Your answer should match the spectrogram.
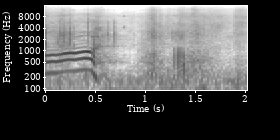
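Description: A man's drawn-out, rising "ohh" of delight, cut off about half a second in, followed by crunching and shuffling in packed snow.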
